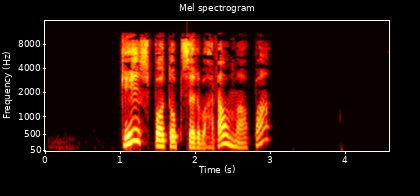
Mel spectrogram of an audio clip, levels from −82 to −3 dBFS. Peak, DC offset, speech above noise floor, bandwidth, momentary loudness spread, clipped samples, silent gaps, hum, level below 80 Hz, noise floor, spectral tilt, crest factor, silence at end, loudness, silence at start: 0 dBFS; under 0.1%; 67 dB; 11.5 kHz; 15 LU; under 0.1%; none; none; -66 dBFS; -84 dBFS; -2 dB/octave; 20 dB; 1.65 s; -15 LUFS; 1 s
